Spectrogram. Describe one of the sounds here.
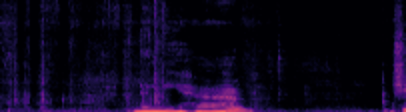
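A binder page flips over with a plastic rustle.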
